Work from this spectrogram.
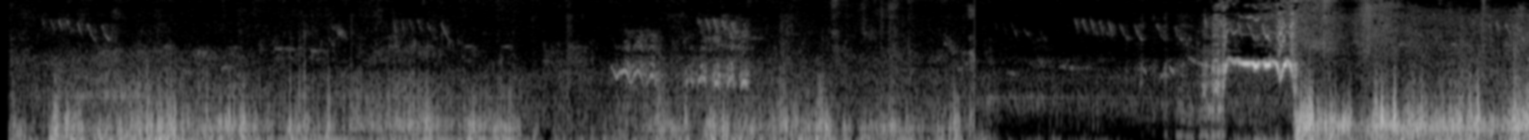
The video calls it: Animal Sounds: Gypsy Vanner Horse Neighing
